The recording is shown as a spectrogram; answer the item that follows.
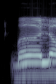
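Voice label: "belut", Malay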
